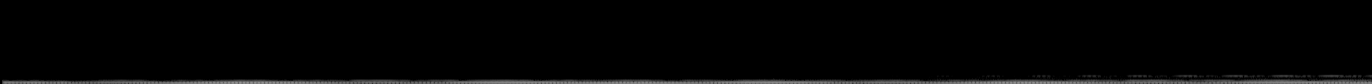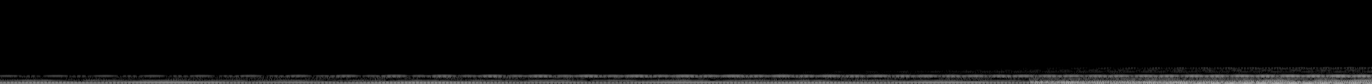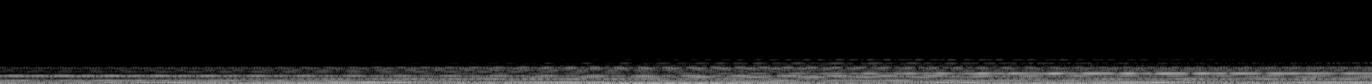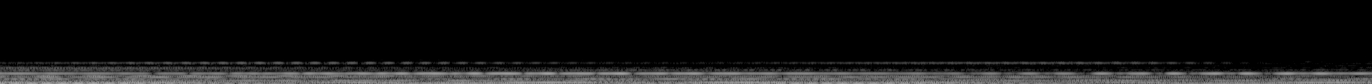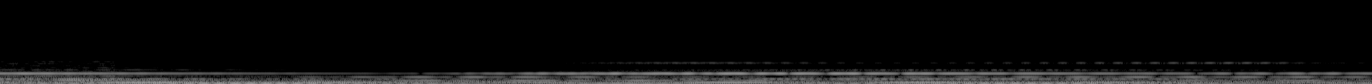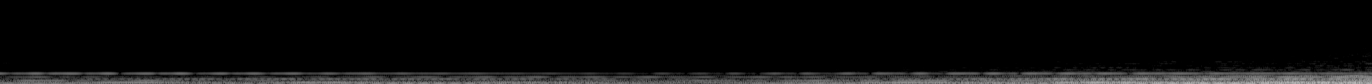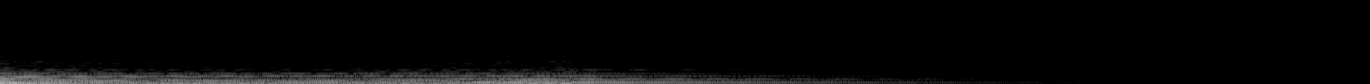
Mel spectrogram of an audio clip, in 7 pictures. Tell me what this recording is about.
Sci-Fi-SuspensePad
A weird synthesis of sounds made out of real voices.
Enjoy.
Ambient, Atmosphere, Cinematic, Creepy, Dark, Deep, Drone, FX, Film, Horror, Movie, Pad, Rumble, SFX, Scary, Spooky, Suspense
